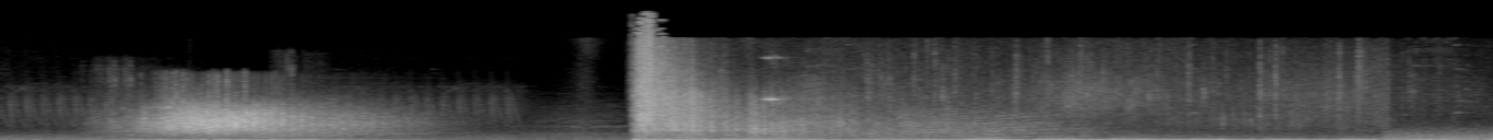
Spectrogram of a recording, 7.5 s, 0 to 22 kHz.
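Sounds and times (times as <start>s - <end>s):
torpedo explosion in a direct hit with heavy rumbling roar: 0.0s - 6.4s
torpedo rushing whoosh: 0.2s - 3.1s.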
